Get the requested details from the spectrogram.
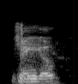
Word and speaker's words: Django: Django. Yeah. Oh, the D is silent.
